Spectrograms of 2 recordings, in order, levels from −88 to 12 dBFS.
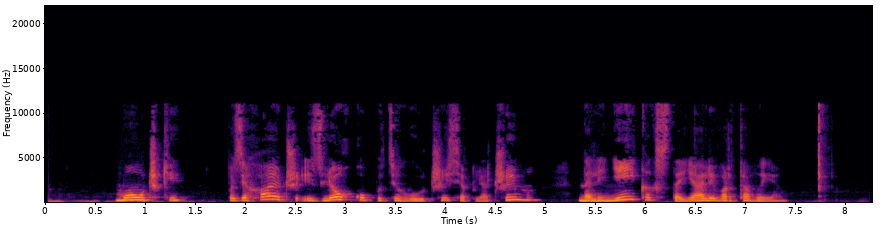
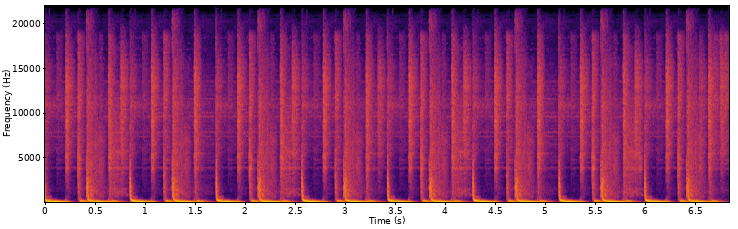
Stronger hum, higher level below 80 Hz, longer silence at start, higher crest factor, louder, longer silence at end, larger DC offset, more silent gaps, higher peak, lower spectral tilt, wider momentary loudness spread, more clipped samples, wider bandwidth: neither; second, -54 dBFS vs -12 dBFS; about the same, 0.05 s vs 0 s; first, 16 dB vs 8 dB; second, -18 LUFS vs -10 LUFS; first, 0.5 s vs 0 s; neither; neither; about the same, -2 dBFS vs 0 dBFS; about the same, -6 dB/octave vs -5 dB/octave; first, 15 LU vs 1 LU; neither; second, 11.5 kHz vs over 20 kHz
